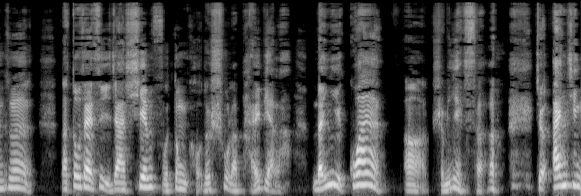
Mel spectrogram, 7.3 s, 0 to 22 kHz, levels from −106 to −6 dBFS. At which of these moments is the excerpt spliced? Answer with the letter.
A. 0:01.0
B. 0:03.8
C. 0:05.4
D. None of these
C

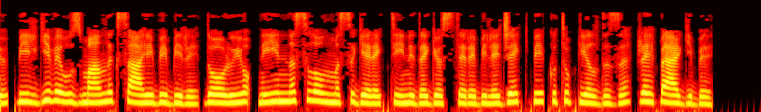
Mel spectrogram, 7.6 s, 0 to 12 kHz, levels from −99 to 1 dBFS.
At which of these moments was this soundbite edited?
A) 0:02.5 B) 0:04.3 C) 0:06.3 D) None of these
A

